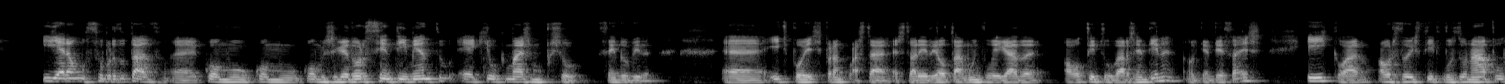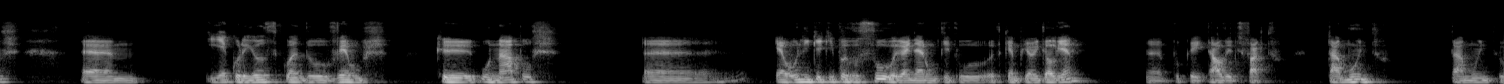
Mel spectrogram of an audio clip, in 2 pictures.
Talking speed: 140 wpm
